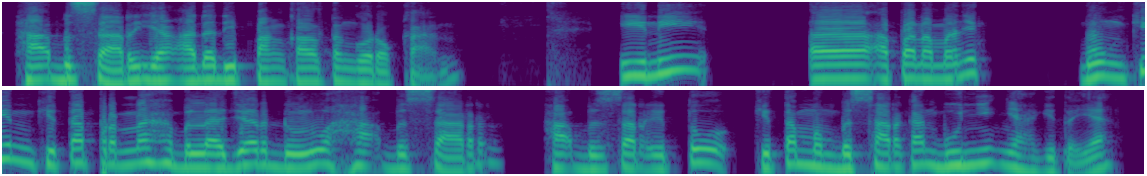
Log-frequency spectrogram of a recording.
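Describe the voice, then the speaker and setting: A man's voice: fairly high pitch, a little mellow, no echo, studio quality. A man teaching Quran recitation in an online class, explaining patiently and addressing his students politely. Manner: patient, explains slowly, often addresses "Bapak Ibu", models recitation drawn out. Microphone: video call.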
